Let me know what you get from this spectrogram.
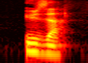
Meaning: third-person singular past historic of user
- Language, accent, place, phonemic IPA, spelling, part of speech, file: French, France, Lyon, /y.za/, usa, verb, LL-Q150 (fra)-usa.wav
